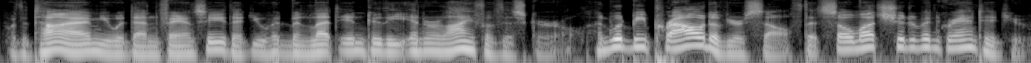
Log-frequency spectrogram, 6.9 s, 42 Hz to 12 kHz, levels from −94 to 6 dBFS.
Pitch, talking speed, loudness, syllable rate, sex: 120 Hz, 290 wpm, -20 LUFS, 5.7 syllables/s, male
